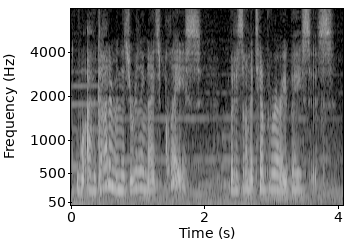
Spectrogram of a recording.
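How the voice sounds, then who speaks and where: A scheming younger woman in a TV crime drama. Her voice is creaky and sometimes breathy, with a cool, seductive control. A music score plays behind her. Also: on the high side, level tone, brisk. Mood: pleading, calculated. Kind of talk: television crime drama acting.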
